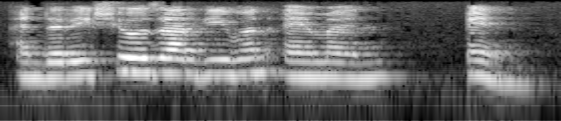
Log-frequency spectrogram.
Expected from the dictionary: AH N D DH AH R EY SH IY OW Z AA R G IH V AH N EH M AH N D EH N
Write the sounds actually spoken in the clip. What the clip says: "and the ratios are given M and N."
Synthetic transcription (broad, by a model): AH N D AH R EY SH IY OW Z AA R G IH V AH N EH M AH N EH N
